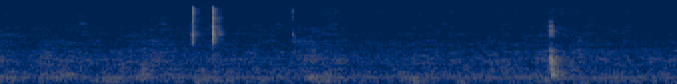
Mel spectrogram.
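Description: Near silence over a faint steady hum, broken by faint computer mouse clicks: a quick pair about a second in and one more near the end.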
